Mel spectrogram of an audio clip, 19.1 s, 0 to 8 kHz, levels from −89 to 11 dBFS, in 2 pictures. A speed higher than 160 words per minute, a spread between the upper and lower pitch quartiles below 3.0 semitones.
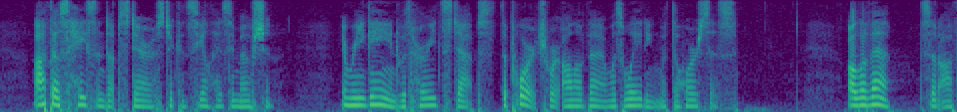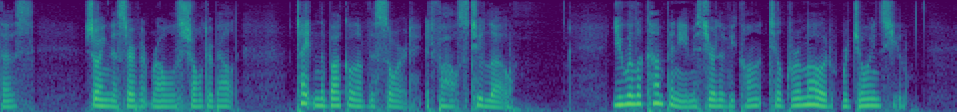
No: average, 155 wpm; narrow, 2.6 semitones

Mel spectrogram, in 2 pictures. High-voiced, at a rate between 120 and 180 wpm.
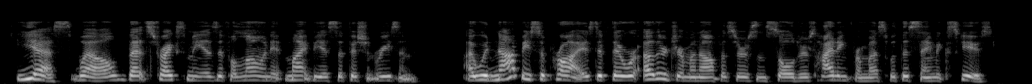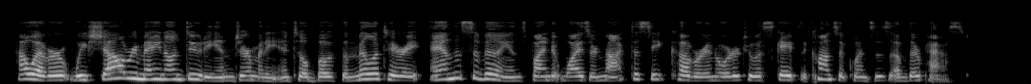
No: high, 230 Hz; average, 190 wpm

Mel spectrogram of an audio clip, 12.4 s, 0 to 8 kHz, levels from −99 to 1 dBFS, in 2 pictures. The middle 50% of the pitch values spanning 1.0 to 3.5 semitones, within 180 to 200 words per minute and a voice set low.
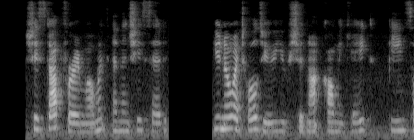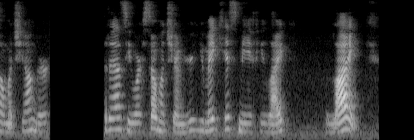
No: average, 3.1 semitones; average, 190 wpm; high, 200 Hz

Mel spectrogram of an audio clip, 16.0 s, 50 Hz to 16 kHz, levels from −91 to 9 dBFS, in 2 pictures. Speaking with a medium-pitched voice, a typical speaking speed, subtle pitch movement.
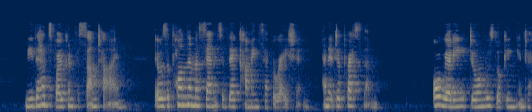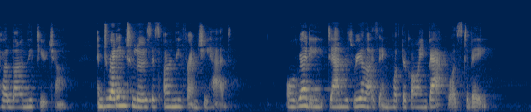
No: high, 230 Hz; average, 180 wpm; narrow, 2.1 semitones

